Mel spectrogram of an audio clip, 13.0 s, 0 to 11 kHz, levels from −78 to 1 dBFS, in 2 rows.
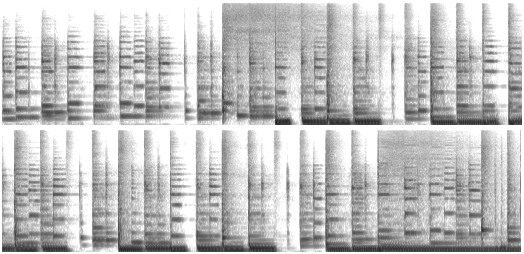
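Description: Nothing technically wrong can be heard anywhere in this audio. No timing, level or signal-path problem turns up at any point in the clip.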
